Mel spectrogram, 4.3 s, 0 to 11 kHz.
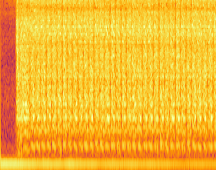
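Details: Toyota Supra after sitting since 1995, spark tester hooked up: fast, even starter chugging about three beats a second, no firing; no spark, ground okay, owner suspects a fuse issue.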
